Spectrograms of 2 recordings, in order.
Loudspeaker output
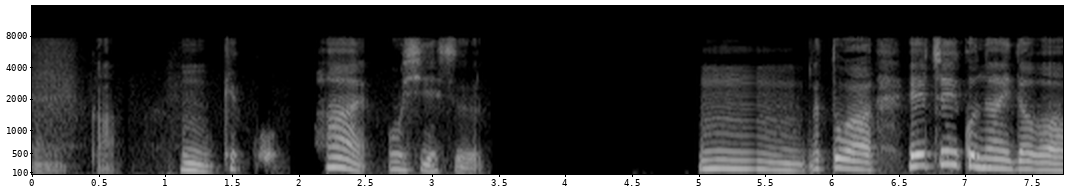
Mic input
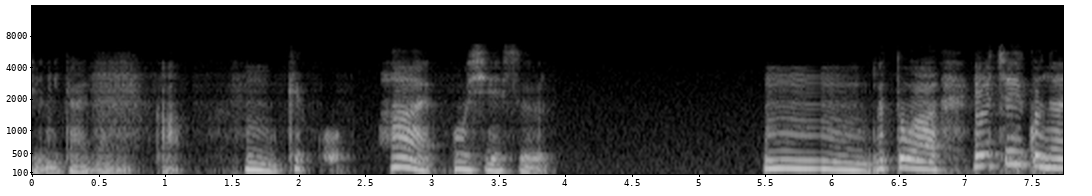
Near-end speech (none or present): none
